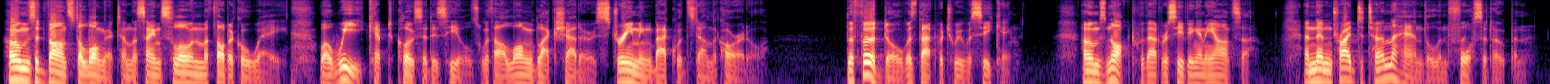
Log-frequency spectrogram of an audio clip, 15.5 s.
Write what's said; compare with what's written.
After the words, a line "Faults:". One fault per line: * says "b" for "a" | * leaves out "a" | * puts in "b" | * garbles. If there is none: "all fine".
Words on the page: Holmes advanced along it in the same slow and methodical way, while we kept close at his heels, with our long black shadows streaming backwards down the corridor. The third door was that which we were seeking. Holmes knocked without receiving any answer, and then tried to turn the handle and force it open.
Holmes advanced along it in the same slow and methodical way, while we kept close at his heels, with our long black shadows streaming backwards down the corridor. The third door was that which we were seeking. Holmes knocked without receiving any answer, and then tried to turn the handle and force it open.
Faults:
all fine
